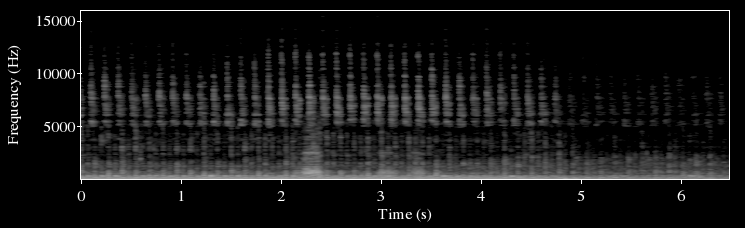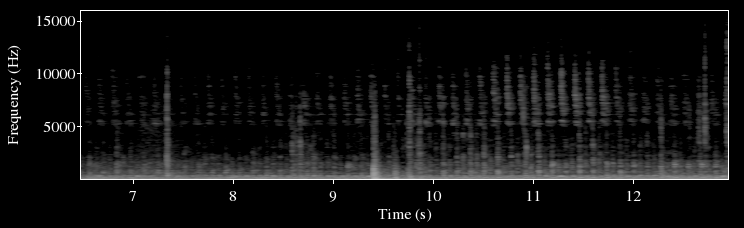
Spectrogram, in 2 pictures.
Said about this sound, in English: What you hear is a vacuum pump. I have a little gauge here to tell me whether or not it's working, whether uh, this chamber is being evacuated.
